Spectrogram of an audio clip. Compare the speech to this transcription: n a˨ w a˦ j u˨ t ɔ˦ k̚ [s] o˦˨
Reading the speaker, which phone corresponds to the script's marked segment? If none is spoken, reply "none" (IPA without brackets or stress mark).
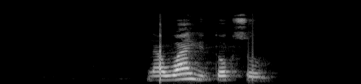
s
